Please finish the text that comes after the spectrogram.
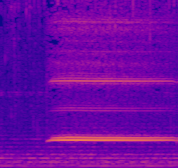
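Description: A shrill, steady whistle blast over deserted streets on a cold, drizzly evening under street lamps, starting abruptly after a brief low hum and holding loud and unbroken to the end, a piercing high tone over a rumbling background.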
